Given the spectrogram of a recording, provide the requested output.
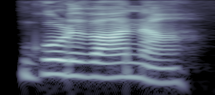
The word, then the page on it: गोड़वाना: Hindi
